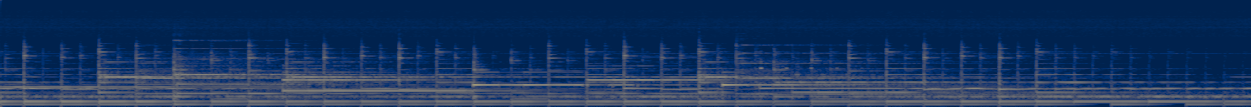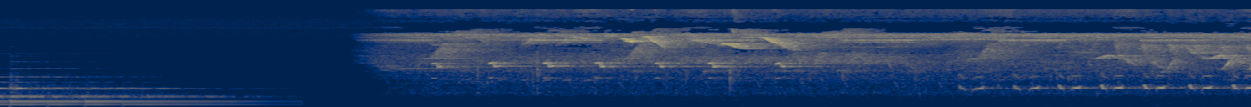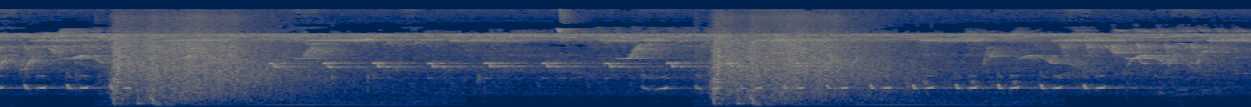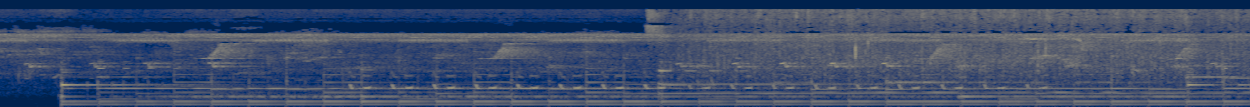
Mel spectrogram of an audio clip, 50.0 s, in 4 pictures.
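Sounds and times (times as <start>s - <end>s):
birds chirping and whistling: 37.8s - 50.0s.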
